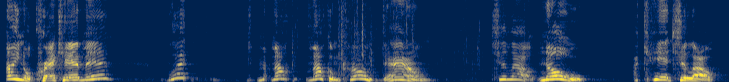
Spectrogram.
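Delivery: high, loud distraught voice; defensive then guilty; upset Malcolm. Acted.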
